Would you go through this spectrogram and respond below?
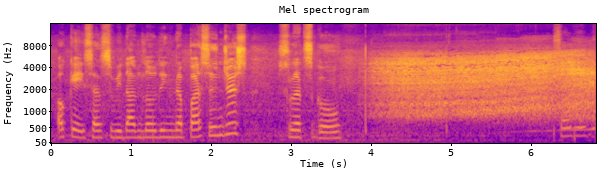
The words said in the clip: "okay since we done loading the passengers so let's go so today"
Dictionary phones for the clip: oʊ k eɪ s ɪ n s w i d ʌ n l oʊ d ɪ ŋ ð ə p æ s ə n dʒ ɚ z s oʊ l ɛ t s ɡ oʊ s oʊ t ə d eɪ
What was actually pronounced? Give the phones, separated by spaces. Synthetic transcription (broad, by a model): oʊ k eɪ s ɪ n s w i d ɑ n l oʊ d ɪ ŋ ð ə p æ s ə n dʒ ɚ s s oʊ l ɛ t s ɡ oʊ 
